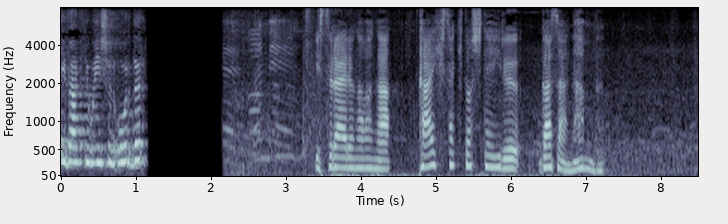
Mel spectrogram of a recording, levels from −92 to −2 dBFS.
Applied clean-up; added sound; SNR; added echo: none; Bus / Engine; 15 dB; none.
